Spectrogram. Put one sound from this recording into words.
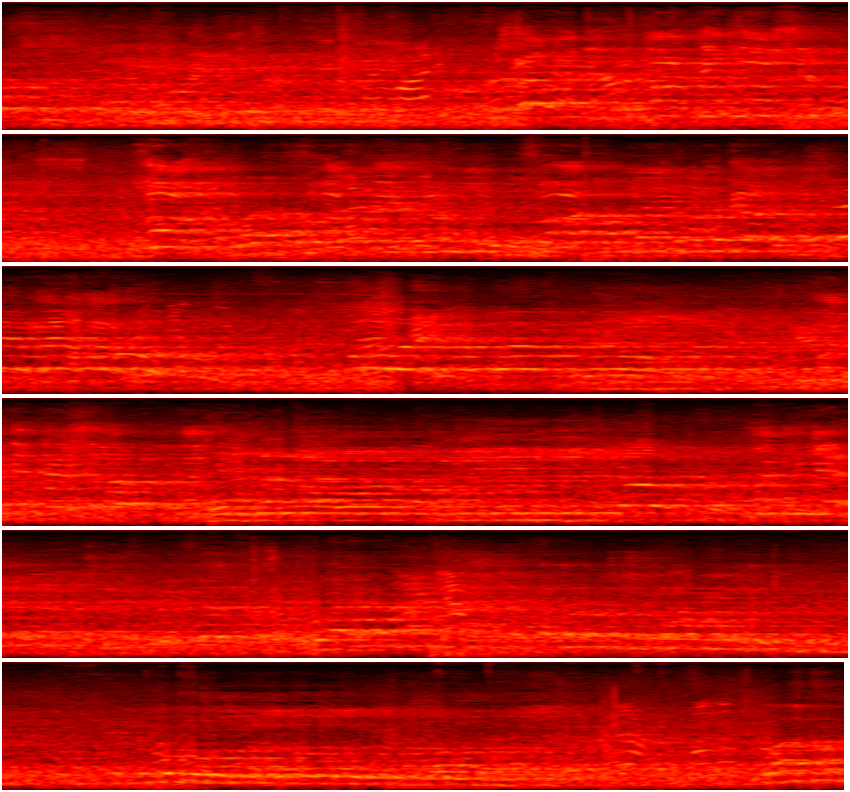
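A crowd of spectators shouts and chatters in a large echoing hall.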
